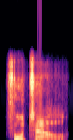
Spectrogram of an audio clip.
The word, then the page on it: foretell: British English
